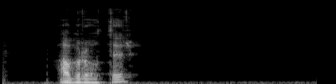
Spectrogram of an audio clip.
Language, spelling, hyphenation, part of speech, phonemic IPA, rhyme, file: Norwegian Bokmål, abroter, ab‧rot‧er, noun, /aˈbrɔtər/, -ər, NB - Pronunciation of Norwegian Bokmål «abroter».ogg
- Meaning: indefinite plural of abrot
